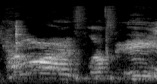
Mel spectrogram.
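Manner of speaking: high loud coaxing call; impatient owner. Retold or imitated. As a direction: owner tugging the dog along. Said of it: "And then the owner's like".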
